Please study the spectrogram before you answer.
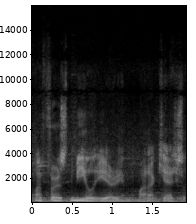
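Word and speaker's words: Marrakesh: first meal here in Marakesh or murakush as I think the natives pronounce it I wasn't planning on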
